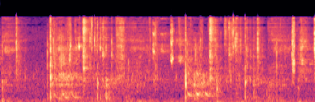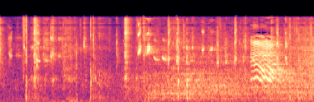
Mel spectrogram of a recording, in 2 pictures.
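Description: A tennis ball is struck back and forth with sharp pops of rackets.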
